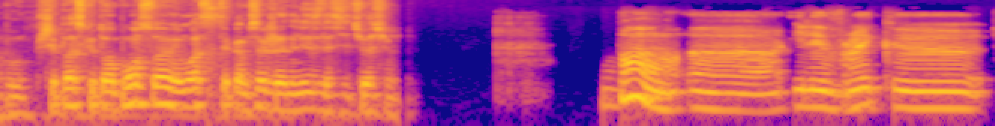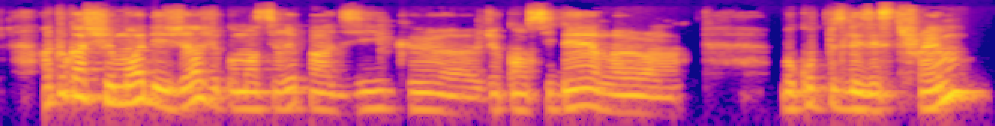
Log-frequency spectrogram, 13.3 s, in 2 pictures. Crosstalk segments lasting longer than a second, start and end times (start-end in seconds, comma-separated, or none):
none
